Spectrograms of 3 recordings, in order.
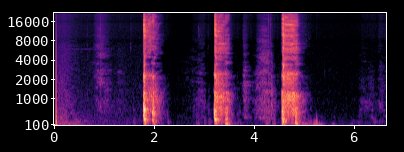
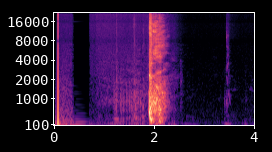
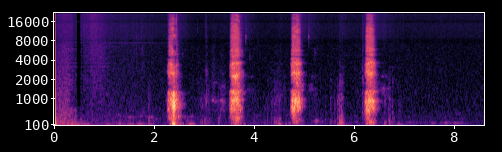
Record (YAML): three_cough_length: 6.7 s
three_cough_amplitude: 32767
three_cough_signal_mean_std_ratio: 0.27
cough_length: 4.0 s
cough_amplitude: 32768
cough_signal_mean_std_ratio: 0.26
exhalation_length: 8.6 s
exhalation_amplitude: 32768
exhalation_signal_mean_std_ratio: 0.27
survey_phase: beta (2021-08-13 to 2022-03-07)
age: 65+
gender: Male
wearing_mask: 'No'
symptom_none: true
smoker_status: Never smoked
respiratory_condition_asthma: false
respiratory_condition_other: false
recruitment_source: REACT
submission_delay: 1 day
covid_test_result: Negative
covid_test_method: RT-qPCR
influenza_a_test_result: Negative
influenza_b_test_result: Negative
